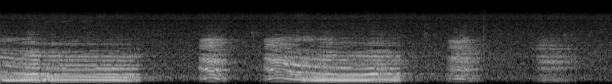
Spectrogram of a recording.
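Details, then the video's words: Red deer stag roaring at Wildpark Gersfeld in the Rhön, early morning while still dark. One long, deep harmonic bellow lasts over a second, followed by three short, grunting barks, recorded on a GH4 camera. "Röhrender Hirsch, Red Deer"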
